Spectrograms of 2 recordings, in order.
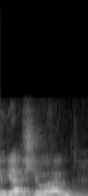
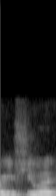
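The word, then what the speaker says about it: ישוע: what the New Testament writers said and so Yeshua or Yeshua is how Jesus's name is pronounced in Hebrew and the term H conf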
